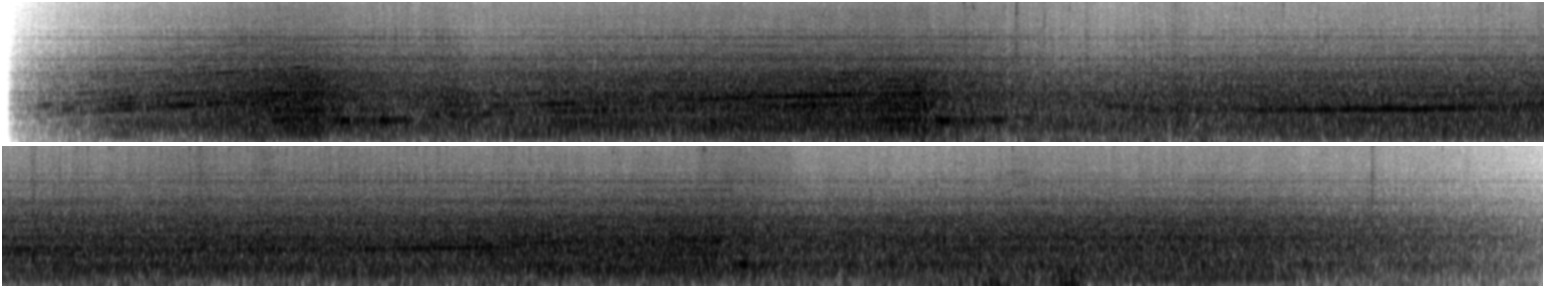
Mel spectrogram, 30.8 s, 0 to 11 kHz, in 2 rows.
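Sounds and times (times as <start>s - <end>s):
Jaguar Mk4 DHC car engine driving: 0.2s - 30.6s.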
